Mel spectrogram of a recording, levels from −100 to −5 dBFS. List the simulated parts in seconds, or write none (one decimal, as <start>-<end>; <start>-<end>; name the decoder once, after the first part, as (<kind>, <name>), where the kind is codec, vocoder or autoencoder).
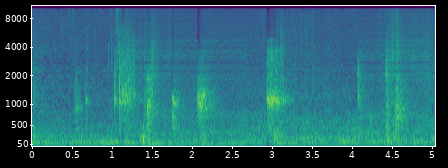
1.2-2.7 (autoencoder, DAC-VAE); 4.1-5.0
